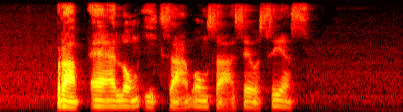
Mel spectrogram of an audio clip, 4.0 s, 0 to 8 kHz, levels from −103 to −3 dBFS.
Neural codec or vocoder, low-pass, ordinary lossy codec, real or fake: none; 7.2 kHz; none; real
